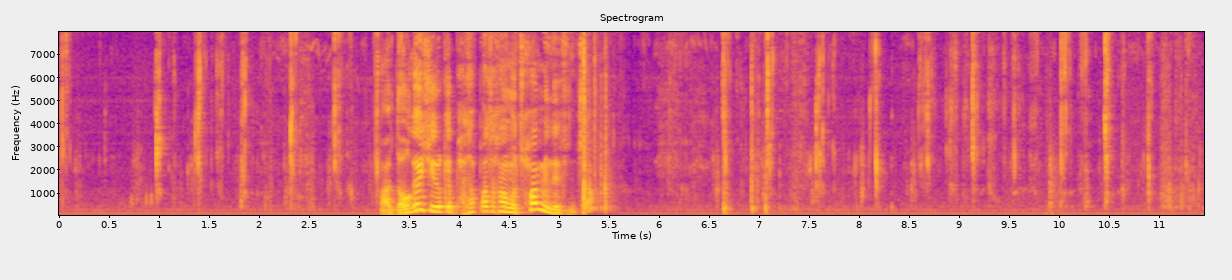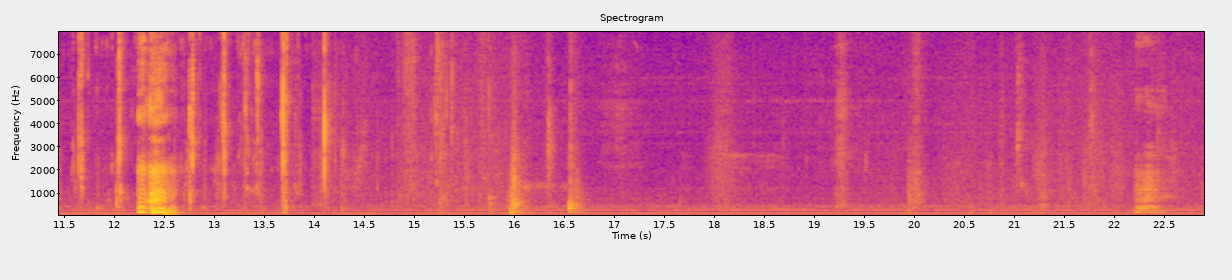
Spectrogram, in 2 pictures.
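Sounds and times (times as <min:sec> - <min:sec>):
crunchy chewing: 0:00.0 - 0:03.4, 0:05.5 - 0:15.6, 0:21.0 - 0:21.2.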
